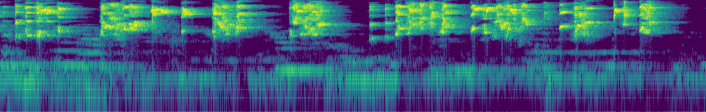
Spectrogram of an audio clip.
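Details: Lovebird kept at home, busy singing: rapid bursts of piercing squeaks and twittering, roughly one to two per second, with faint low tones in the background.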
